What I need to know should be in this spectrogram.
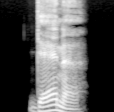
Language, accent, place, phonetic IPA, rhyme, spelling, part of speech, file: German, Germany, Berlin, [ˈɡɛːnə], -ɛːnə, gähne, verb, De-gähne.ogg
- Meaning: inflection of gähnen: 1. first-person singular present 2. first/third-person singular subjunctive I 3. singular imperative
